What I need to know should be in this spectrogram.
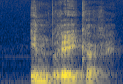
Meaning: burglar
- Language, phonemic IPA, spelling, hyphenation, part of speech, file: Dutch, /ˈɪnˌbreː.kər/, inbreker, in‧bre‧ker, noun, Nl-inbreker.ogg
